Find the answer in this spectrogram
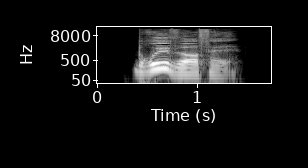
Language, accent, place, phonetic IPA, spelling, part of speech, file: German, Germany, Berlin, [ˈbʁyːˌvʏʁfl̩], Brühwürfel, noun, De-Brühwürfel.ogg
- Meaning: stock cube (vegetable, meat or seasonings in a cube shape)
